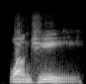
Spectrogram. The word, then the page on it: whangee: American English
